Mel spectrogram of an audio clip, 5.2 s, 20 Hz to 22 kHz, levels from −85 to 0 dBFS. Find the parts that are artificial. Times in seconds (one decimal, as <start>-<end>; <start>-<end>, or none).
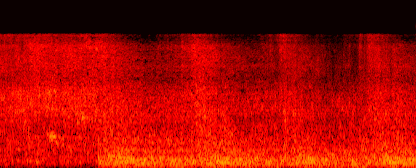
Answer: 0.0-0.7; 2.6-4.6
